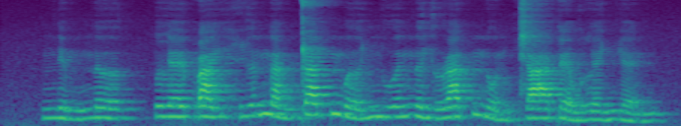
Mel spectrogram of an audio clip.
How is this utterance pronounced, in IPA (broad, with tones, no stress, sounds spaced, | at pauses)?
n e˨˩˨ m n əː˨˩ k̚ | l ɛ˧ ɓ a˧ j h i˧˥ ə̯ n a˨˩˦ n ʈ a˦˥ t̚ m əː˨˩˦ ɲ u˧˥ ə̯ n ə˨˩ j ɹ a˦˥ t̚ n o˨˩˨ n c aː˧ ɗ ɛ˨˩˨ w l ɛ˨˩˦ ɲ ɛ˨˩˨ n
